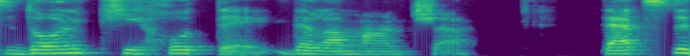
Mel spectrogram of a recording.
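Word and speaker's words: Don Quijote: And maybe you've heard of in English we pronounce it donote. All right. But it's Don Kiote de la.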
